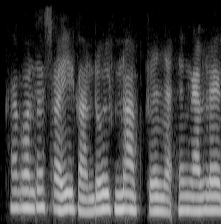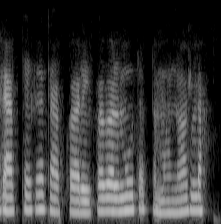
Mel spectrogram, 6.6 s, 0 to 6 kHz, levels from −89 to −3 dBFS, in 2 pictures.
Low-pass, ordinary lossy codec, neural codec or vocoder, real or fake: 5.4 kHz; AAC, 24 kbps; codec, 24 kHz, 6 kbps, HILCodec; fake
